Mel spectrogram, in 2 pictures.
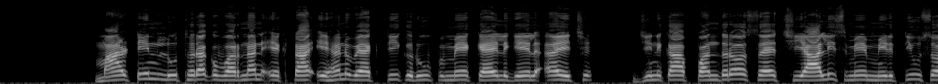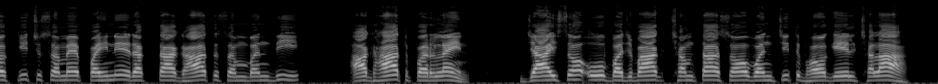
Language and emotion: Maithili, neutral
